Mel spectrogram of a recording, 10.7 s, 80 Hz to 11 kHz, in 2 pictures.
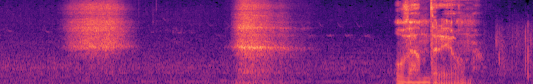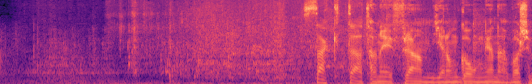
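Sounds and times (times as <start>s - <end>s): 
deep breaths: 0.6s - 1.4s, 2.3s - 3.2s
speech: 4.0s - 4.9s, 8.5s - 10.6s.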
